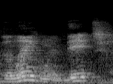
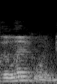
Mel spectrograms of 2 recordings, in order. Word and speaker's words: DLEQUINT: your camera and say it's pronounced delinquent we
